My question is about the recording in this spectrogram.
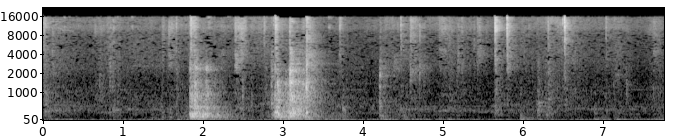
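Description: Two loud thuds about a second apart, followed by a few lighter clicks.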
